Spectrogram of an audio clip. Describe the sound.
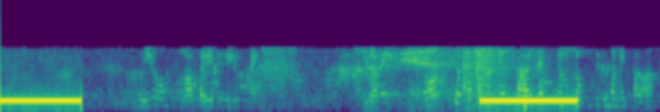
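Ringback tone of an unanswered phone call: two steady one-second tones about four seconds apart, with people talking in the gap between them.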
